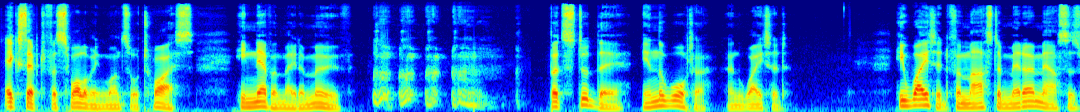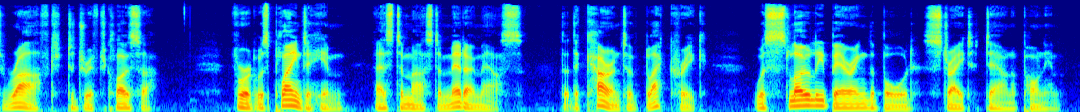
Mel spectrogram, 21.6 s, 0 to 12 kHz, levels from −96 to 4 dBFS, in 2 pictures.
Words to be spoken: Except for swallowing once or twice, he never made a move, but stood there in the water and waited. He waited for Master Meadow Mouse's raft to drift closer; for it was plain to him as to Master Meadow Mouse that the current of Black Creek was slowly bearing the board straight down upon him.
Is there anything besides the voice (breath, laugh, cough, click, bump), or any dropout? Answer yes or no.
yes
